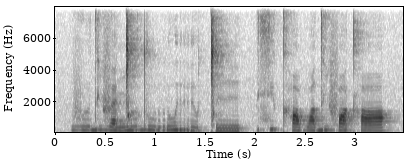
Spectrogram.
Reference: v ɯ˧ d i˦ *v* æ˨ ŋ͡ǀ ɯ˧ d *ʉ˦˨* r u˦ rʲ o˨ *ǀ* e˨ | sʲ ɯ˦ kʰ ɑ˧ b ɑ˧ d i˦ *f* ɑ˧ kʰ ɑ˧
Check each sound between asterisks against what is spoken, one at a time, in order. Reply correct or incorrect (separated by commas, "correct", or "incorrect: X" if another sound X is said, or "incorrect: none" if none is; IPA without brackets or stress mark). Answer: correct, incorrect: u˦˨, correct, correct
